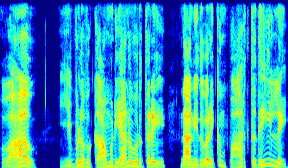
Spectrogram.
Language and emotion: Tamil, surprised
